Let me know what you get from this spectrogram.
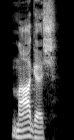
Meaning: magical
- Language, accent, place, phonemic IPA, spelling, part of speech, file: German, Germany, Berlin, /ˈmaːɡɪʃ/, magisch, adjective, De-magisch.ogg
